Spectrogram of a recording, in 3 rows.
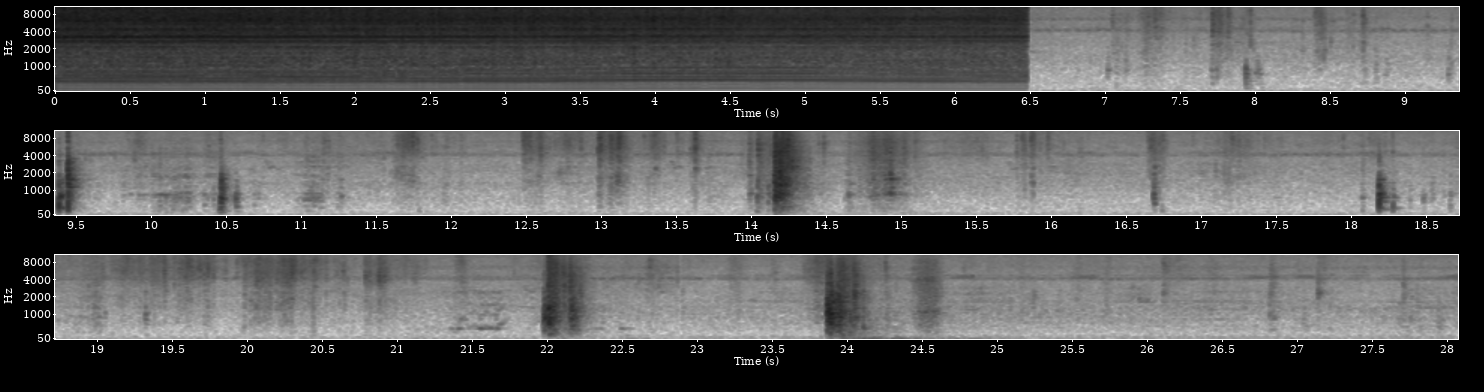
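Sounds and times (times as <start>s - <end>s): chopping wood strikes: 0.0s - 6.5s, 23.8s - 24.6s.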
